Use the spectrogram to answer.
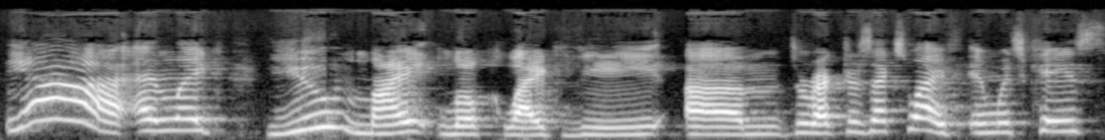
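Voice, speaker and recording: A woman's voice: high-pitched, very animated, slow pace, muffled recording. A woman actress chatting as an interview guest, talking freely with many fillers and restarts. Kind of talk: casual interview chat.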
